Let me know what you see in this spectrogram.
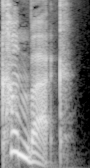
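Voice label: "comeback", British English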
